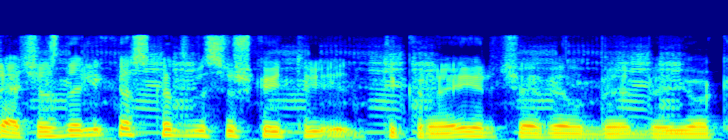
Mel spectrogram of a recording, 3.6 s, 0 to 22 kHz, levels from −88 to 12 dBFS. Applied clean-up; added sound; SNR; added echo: none; Wood; 18 dB; none.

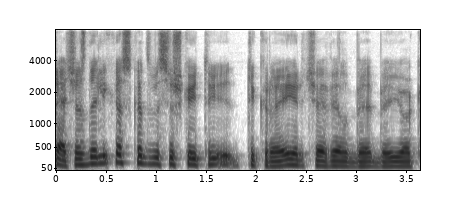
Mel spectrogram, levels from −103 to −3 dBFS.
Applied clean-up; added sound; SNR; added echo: none; none; none; none.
